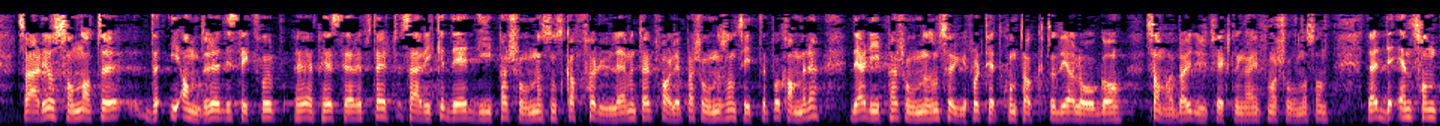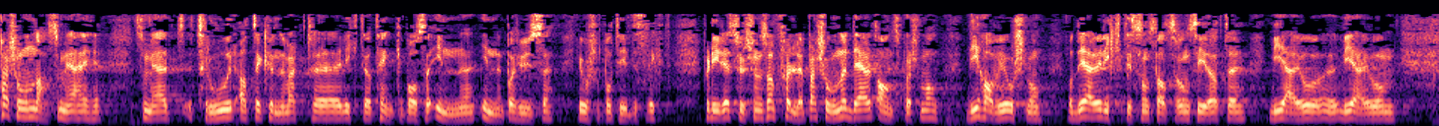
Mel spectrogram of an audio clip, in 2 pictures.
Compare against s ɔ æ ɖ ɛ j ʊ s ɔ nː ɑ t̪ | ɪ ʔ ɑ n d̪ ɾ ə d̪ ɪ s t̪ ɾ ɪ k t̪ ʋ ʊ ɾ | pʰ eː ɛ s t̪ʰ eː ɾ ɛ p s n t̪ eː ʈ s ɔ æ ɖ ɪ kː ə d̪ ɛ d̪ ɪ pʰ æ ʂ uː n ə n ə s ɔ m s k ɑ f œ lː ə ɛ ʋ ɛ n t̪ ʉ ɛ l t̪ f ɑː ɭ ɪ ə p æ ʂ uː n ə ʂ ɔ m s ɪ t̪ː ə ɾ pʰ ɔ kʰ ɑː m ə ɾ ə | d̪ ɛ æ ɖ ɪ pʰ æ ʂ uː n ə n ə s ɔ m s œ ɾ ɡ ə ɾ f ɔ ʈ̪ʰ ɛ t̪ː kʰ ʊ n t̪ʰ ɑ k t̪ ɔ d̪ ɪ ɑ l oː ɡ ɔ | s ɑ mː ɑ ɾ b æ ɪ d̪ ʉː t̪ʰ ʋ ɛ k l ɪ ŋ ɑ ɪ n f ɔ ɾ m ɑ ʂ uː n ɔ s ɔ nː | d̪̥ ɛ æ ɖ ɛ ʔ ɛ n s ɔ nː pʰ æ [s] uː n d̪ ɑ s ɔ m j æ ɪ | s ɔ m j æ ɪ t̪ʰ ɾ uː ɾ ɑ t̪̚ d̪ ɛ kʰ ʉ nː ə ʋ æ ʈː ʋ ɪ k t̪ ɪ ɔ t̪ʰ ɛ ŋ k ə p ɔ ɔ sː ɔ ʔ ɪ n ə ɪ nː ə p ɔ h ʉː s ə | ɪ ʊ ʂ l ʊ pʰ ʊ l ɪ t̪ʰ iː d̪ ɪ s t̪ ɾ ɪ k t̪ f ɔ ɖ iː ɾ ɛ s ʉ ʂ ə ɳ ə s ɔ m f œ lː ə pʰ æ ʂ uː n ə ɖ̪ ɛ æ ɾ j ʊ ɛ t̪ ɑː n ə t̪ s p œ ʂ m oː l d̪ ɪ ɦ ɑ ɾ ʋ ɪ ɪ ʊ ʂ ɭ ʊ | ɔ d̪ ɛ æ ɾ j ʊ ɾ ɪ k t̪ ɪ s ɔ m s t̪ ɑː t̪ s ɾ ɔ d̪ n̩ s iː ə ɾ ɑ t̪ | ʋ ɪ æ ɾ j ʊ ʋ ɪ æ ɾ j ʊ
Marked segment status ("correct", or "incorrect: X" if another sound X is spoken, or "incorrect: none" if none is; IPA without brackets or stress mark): incorrect: ʂ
